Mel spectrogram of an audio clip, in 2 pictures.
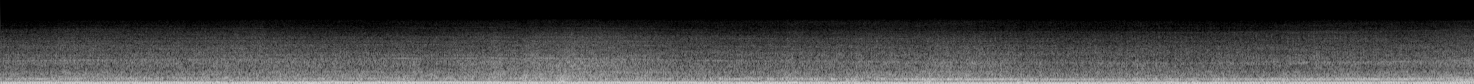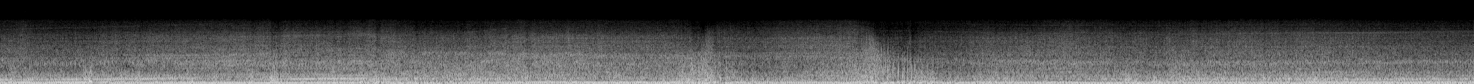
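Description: BMW R 1250 GS Adventure's boxer-twin engine running while riding, its pitch rising and falling with the throttle, with wind rushing over the bike. About 23 seconds in, a brief whoosh sweeps down in pitch.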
